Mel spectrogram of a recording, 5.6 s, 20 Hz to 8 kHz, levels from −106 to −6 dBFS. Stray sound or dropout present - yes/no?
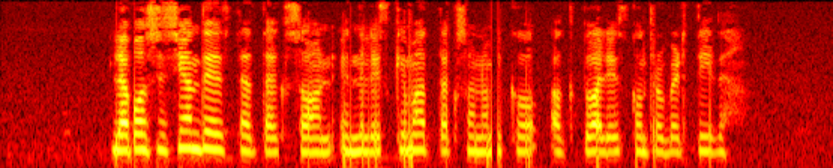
yes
